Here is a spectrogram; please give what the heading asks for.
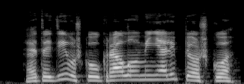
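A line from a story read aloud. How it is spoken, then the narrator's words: Shouting. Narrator (Russian): закричал торговец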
